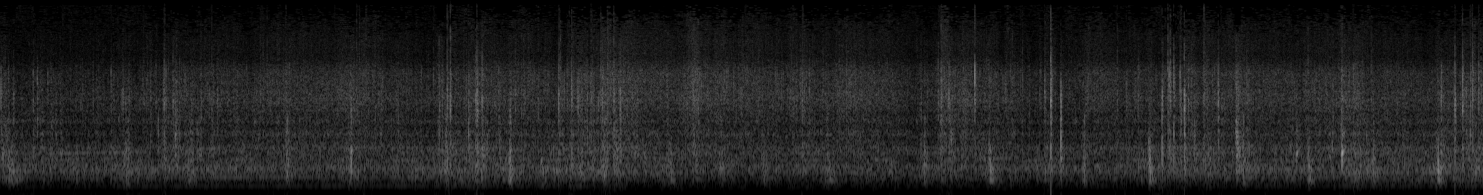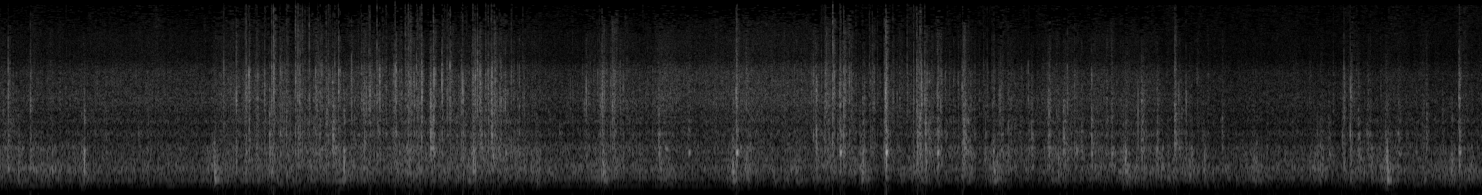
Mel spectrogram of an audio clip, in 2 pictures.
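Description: Heavy rain pelting a moving car, heard from inside: a dense, continuous patter of drops with many sharper hits, growing louder in spells a little past halfway and again near the end.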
